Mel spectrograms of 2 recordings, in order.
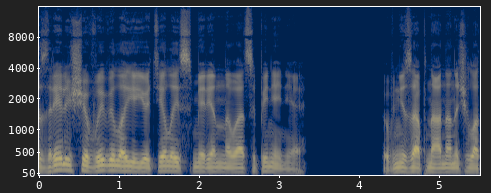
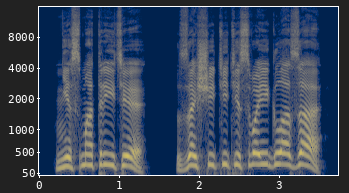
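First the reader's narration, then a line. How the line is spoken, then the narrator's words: Screaming at full strength, muffled. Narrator (Russian): Что есть мочи, закричала она, закрывая обеими руками собственное лицо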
